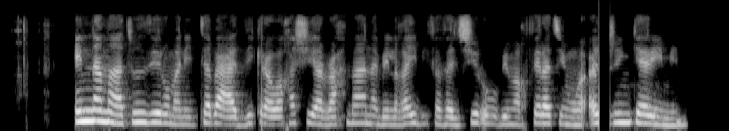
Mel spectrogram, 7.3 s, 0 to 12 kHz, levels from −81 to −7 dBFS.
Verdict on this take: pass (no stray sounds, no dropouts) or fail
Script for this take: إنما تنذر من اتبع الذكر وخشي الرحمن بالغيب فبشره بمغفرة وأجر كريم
fail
